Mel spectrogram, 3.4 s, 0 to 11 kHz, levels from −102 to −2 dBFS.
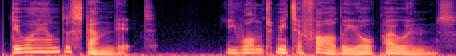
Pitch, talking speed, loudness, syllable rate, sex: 125 Hz, 175 wpm, -20 LUFS, 5.0 syllables/s, male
